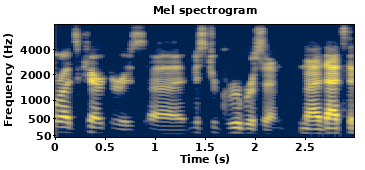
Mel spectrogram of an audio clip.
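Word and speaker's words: Grooberson: that uh paul rudd's character is uh mr gruberson no that's the correct pronunciation of his name okay thank you for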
